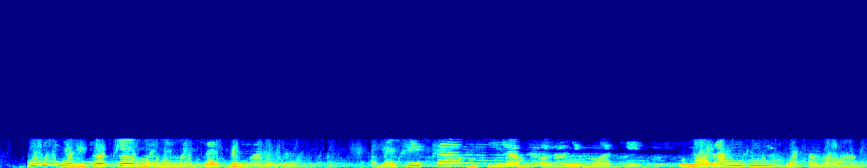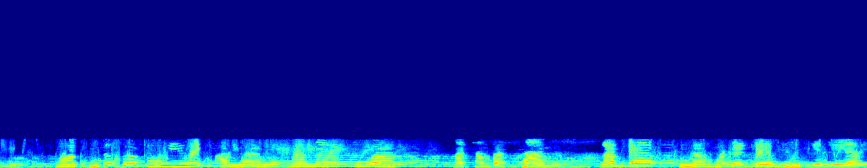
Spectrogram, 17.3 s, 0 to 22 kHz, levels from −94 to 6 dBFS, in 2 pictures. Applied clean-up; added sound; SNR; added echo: neural separator model SepFormer DNS4.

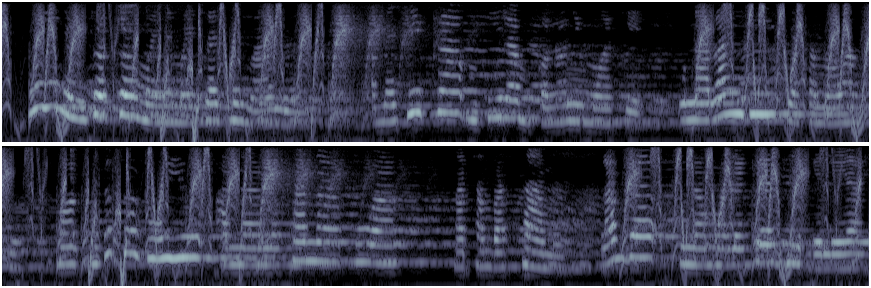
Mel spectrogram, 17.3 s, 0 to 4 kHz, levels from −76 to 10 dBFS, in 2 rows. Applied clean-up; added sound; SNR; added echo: none; Scratching (performance technique); 8 dB; reverberation time 2.4 s.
